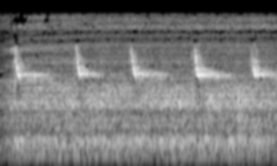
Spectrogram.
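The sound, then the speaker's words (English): Five evenly spaced Pipistrellus bat calls, slowed down ten times, play as short, high, downward-sweeping chirps that sound bird-like over a faint hiss. “a different type of bat, a Pipistrellus, has calls which sound like this.”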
